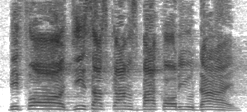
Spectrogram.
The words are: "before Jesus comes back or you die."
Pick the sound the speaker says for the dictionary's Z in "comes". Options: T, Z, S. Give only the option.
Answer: S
